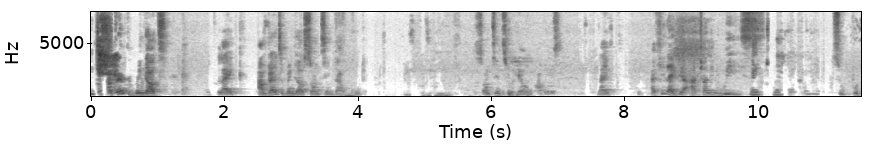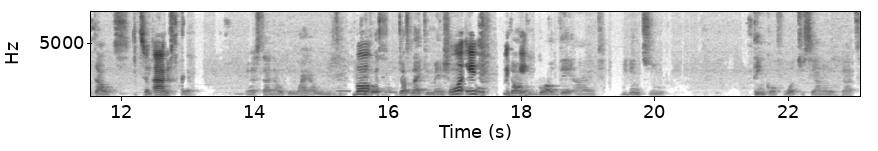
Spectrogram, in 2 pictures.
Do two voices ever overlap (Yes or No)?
Yes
